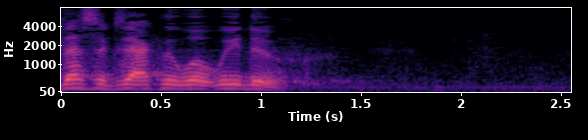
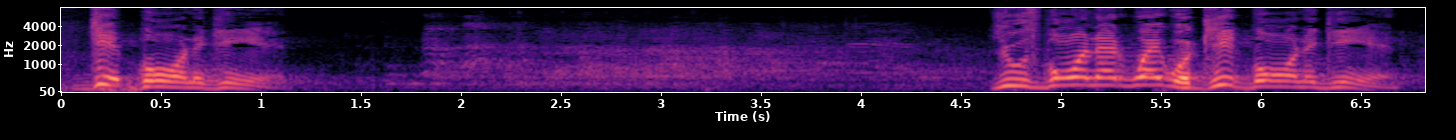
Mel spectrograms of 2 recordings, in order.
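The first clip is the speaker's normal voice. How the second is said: loud hard-driving preaching; loud fiery sermon climax; preaching at full force; 2 semitones higher, 8 dB louder than usual. Acted. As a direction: hammer the call home to the congregation.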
